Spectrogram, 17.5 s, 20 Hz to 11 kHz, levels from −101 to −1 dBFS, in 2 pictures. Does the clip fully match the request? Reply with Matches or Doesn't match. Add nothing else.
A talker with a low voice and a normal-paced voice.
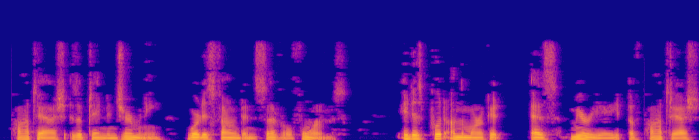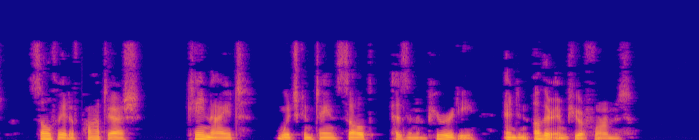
Doesn't match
